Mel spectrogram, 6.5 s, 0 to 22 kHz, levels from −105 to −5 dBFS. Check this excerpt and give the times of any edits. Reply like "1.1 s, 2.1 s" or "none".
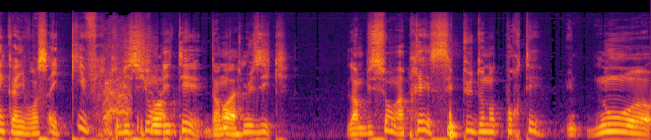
1.2 s

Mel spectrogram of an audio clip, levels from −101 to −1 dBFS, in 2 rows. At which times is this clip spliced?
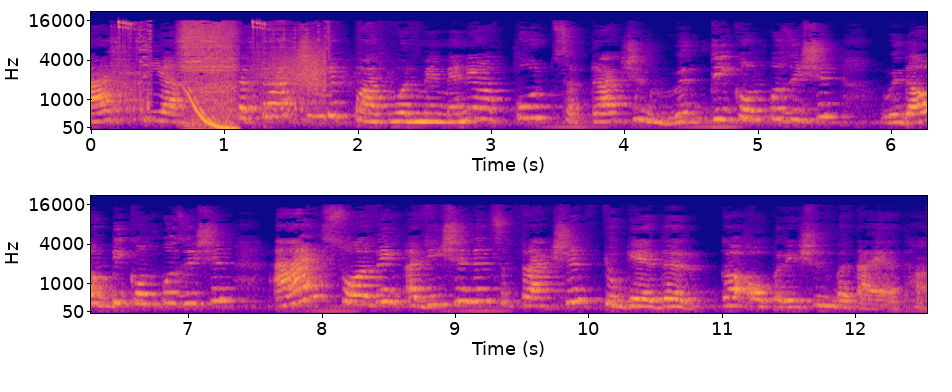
0.9 s

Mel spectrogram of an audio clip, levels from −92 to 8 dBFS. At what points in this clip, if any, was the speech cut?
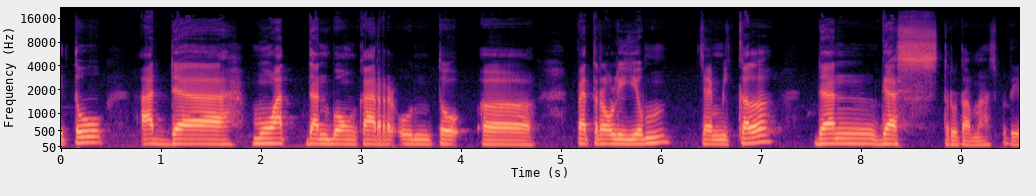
none

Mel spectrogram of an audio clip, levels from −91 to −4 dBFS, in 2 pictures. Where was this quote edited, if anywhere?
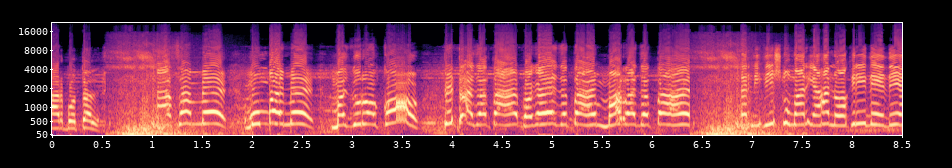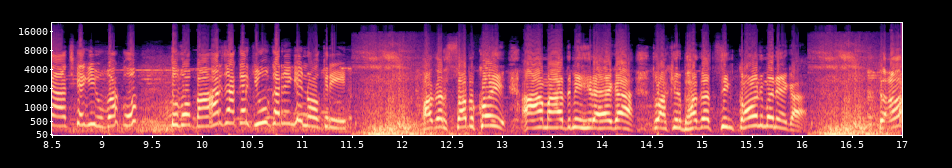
0.7 s, 6.5 s, 11.7 s, 16.3 s

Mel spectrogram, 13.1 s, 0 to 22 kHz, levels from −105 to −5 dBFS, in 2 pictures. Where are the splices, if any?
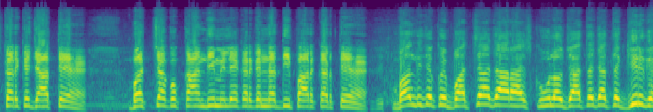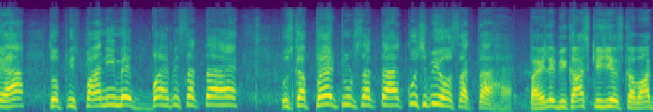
3.8 s, 11.6 s

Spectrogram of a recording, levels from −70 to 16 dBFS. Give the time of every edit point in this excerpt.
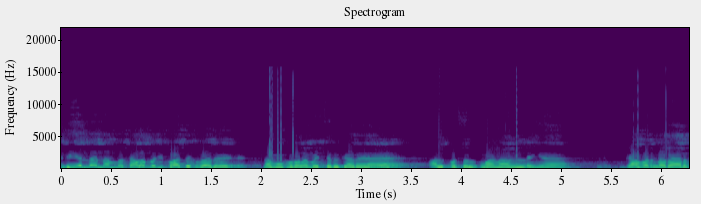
1.8 s, 5.4 s

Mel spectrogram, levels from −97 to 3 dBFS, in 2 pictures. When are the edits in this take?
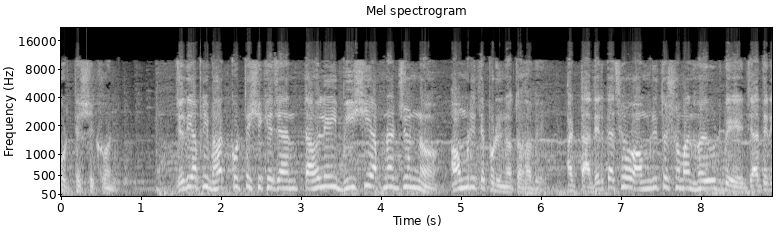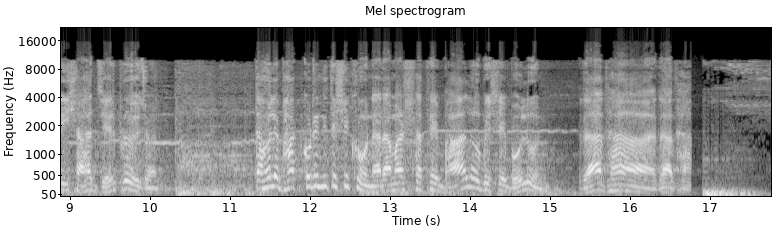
16.8 s

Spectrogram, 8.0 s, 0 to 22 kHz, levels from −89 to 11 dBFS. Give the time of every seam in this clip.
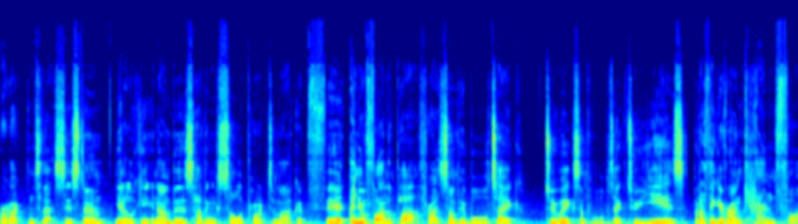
1.1 s, 3.5 s, 6.8 s

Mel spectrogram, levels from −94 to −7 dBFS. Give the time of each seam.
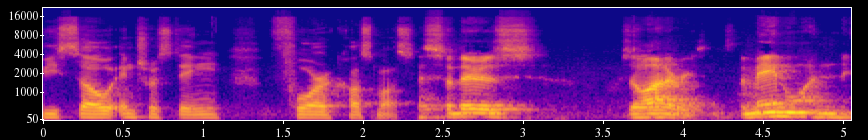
2.4 s

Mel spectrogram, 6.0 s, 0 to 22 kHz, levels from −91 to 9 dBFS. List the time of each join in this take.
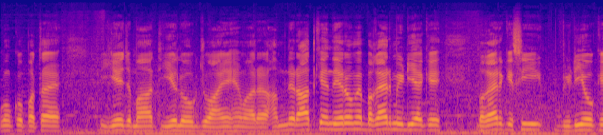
none

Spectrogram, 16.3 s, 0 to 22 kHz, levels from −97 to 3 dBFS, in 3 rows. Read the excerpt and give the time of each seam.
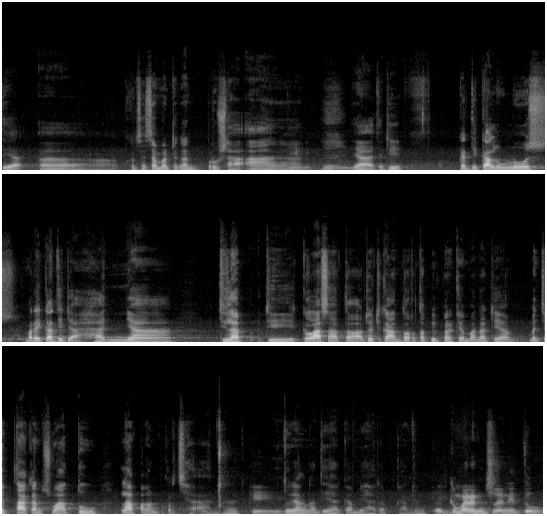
none

